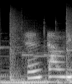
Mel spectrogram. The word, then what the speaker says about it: Centauri: I was curious, so I checked with the folks at the company, and Centauri seems to be the official pronunciation.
